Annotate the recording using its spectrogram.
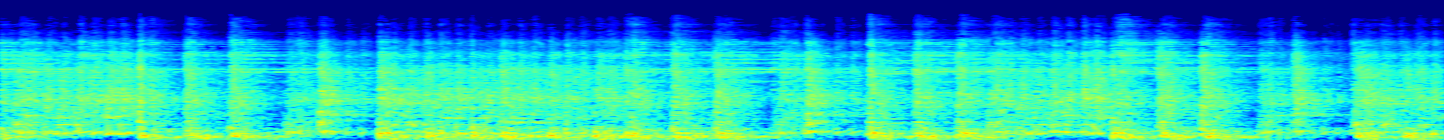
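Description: High school marching drum line playing a cadence: fast, dense drum strokes, with the low bass-drum part shifting every couple of seconds.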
